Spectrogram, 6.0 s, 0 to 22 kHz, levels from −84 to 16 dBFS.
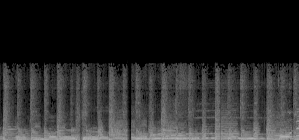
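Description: Audio carrying two short concealed packet losses and one burst of packet loss. At 1.59 to 1.65 s and 4.40 to 4.43 s, about 20 ms of audio failed to reach the decoder in time. The receiver bridged each hole by extending the preceding sound (32 ms of fill in the first case, 11 ms in the second) and then crossfading back into the real signal. Each is heard as a momentary smear or wobble. A very brief transient falling inside either gap would be lost. At 2.54 to 2.64 s a burst of packet loss removes about 80 ms. The concealment carries the last sound forward for 82 ms while fading it down, so it comes across as a held buzz or a decaying hiss. Playback then resumes further along, and the 80 ms between the two points is gone.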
